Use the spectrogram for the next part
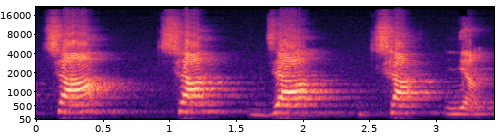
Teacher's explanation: താലുവിന്റെ സഹായത്തോടുകൂടി ഉച്ചരിക്കുന്ന അക്ഷരങ്ങൾ താലവ്യം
